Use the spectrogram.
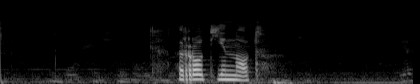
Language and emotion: Russian, neutral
